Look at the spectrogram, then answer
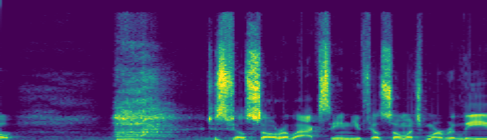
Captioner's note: sighs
